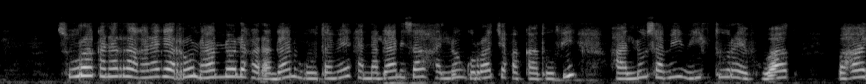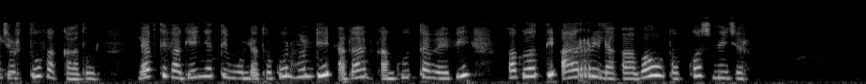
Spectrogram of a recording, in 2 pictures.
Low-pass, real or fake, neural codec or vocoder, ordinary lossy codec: 7.2 kHz; real; none; Opus, 16 kbps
